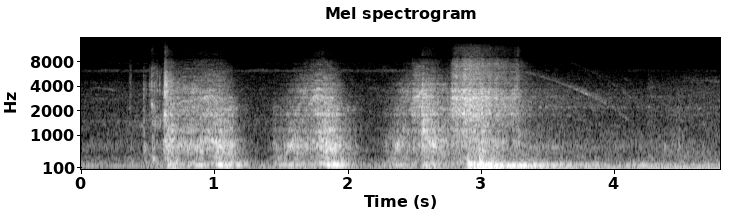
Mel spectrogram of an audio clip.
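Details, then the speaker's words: 2000 Jeep Wrangler Sport TJ after fuel tank and skid plate removal and reinstall: starter turns over in several long bursts before the engine catches near three seconds and settles into a rough, uneven idle; an extended crank before starting. "a little bit on a struggle bus there"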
